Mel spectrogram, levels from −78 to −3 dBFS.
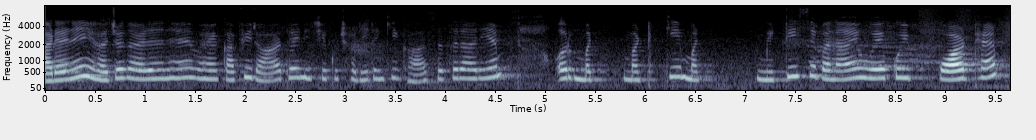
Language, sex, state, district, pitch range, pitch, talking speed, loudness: Hindi, female, Bihar, Gopalganj, 270-320 Hz, 295 Hz, 155 wpm, -26 LUFS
